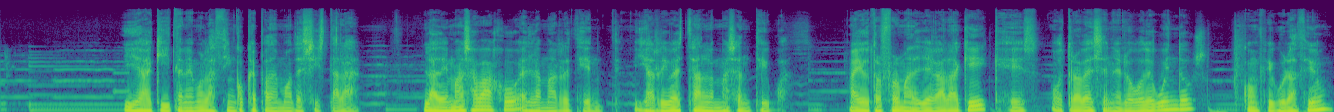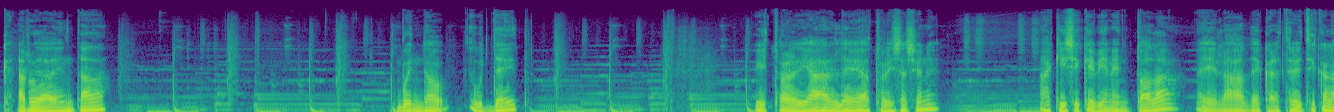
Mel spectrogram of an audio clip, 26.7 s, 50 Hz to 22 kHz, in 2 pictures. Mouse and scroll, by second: 11.1 click, 14.2 click, 18.2 click, 21.8 click, 23.9 click, 25.2 click.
